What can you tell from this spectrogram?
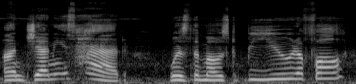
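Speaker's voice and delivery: usual speaking voice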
